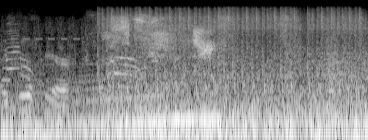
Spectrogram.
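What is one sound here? A gun fires a loud burst of shots.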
